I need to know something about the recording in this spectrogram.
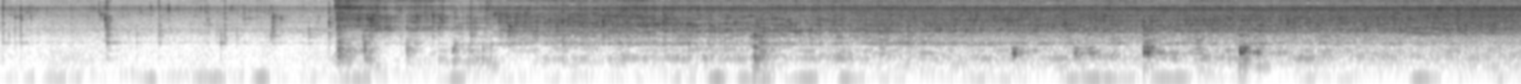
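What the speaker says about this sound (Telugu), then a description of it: "ఇప్పుడు టమాటా ముక్కలు కూడా వేసేద్దాం." Tomato pieces tip into a hot frying pan of curry leaves for biryani, sizzling steadily after a sharp start, with faint clinks and stirring scrapes over a continuous hiss.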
